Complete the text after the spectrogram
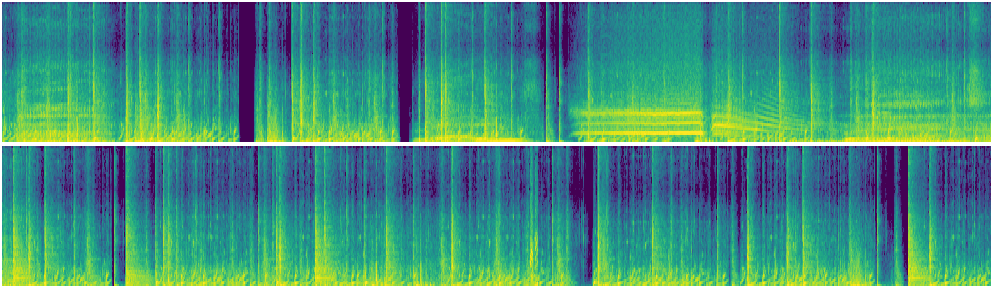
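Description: Cartoonish game thumps and pops sound rapidly, over and over.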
